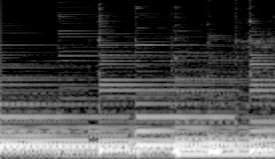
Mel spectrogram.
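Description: Instrumental music: an acoustic guitar playing plucked, strummed chords with ringing notes.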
